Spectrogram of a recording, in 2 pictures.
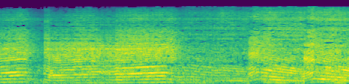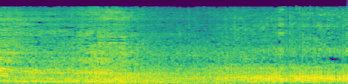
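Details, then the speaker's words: Yamaha RX King two-stroke after repair for power loss, road test: crisp buzz climbing cleanly through gears on repeated pulls, no stumble or bogging; engine pull good, chain possibly loose, nearly came off at full throttle. "Oke, tarikan mesinnya sudah bagus."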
